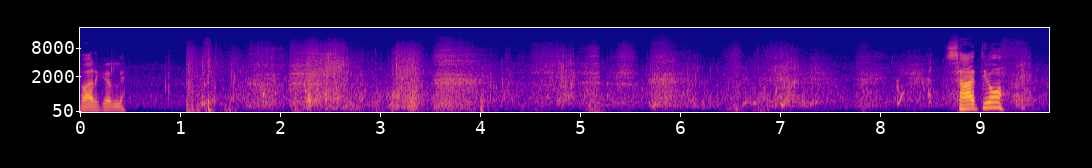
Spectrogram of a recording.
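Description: Water splashes as a man wades through a stream.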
